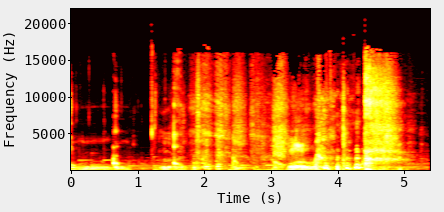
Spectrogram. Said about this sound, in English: All right, I'm going to drink this delicious normal water. He drinks the delicious water on the count of three.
